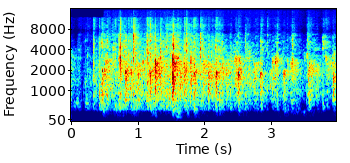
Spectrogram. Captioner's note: audience clapping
